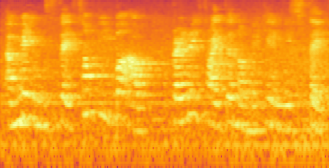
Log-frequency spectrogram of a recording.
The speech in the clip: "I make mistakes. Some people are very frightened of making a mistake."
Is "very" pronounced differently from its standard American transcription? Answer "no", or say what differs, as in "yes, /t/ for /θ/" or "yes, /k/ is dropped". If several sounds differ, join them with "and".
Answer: yes, /l/ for /ɹ/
